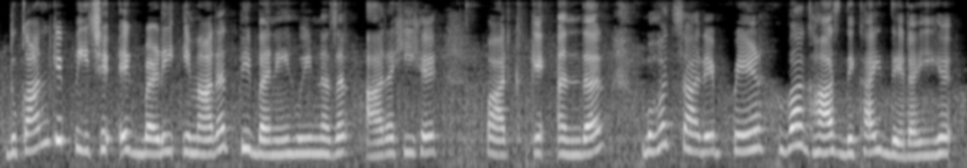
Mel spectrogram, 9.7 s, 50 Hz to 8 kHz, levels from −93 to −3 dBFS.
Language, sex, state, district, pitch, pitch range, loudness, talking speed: Hindi, female, Maharashtra, Nagpur, 245 Hz, 230-275 Hz, -21 LUFS, 155 wpm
